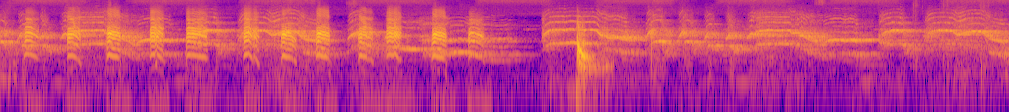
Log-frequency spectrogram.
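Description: Sound-effects track of short bird calls repeated about every second or less for the first ten seconds, then a sharp falling swoop about halfway through, followed by a steadier run of pitched calls.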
